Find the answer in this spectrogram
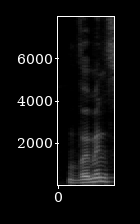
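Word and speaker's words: women's: तो वोमेन्स college बोलना गलत है, इसे हम वोमेन्स कॉलेज के जगह पे विमेंस कॉलेज बोलते हैं। क्या बोलते हैं, विमेंस कॉलेज।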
